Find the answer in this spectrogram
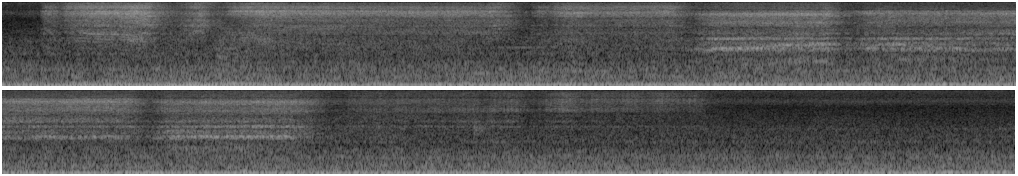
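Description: Small electric motors of a homemade phone-controlled robot whirring in a series of short runs, with one longer, higher whine in the middle, as the robot runs its start-up calibration. The motors stop a little before the end, leaving a steady low hum.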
